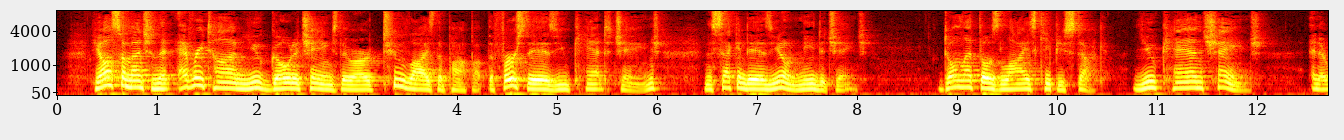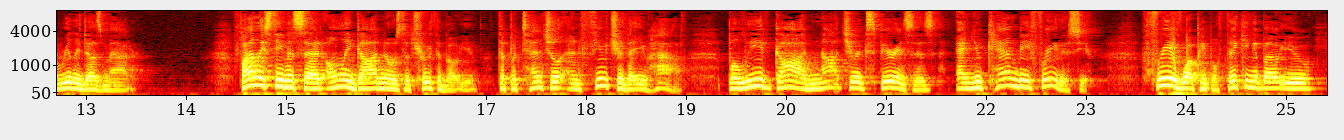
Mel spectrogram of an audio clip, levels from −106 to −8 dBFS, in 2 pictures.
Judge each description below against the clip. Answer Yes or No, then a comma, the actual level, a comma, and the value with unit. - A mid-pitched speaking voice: Yes, medium, 155 Hz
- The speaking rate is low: No, average, 195 wpm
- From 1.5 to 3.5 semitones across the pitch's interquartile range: No, average, 4.9 semitones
